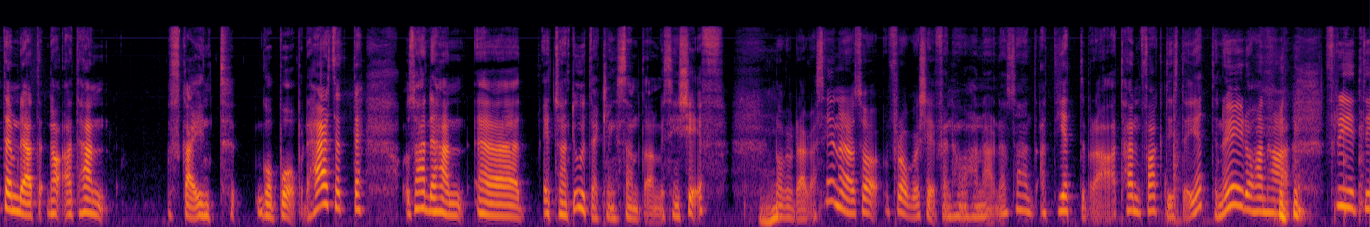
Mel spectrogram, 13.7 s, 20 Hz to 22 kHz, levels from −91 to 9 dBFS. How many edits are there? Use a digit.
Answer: 1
